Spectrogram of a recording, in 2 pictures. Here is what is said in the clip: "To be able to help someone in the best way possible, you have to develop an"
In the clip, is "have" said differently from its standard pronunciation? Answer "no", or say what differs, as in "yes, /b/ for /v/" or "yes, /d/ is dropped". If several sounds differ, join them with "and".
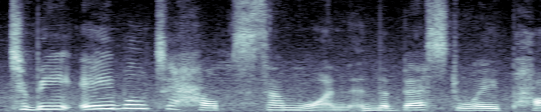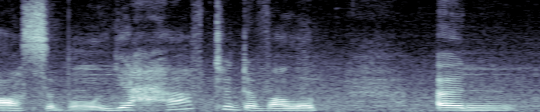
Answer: yes, /f/ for /v/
